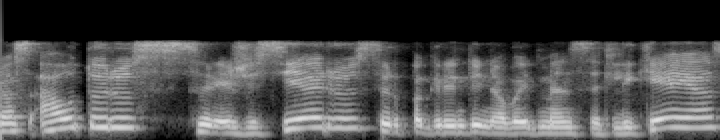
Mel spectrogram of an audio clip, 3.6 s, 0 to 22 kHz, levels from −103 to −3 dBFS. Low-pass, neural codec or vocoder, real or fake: 7.2 kHz; none; real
